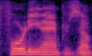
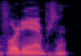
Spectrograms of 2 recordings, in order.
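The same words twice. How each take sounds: First: Said in the usual way. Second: A softer, lower echo of forty-nine percent; murmured repeat of forty-nine percent; trailing off. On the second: Real, not acted.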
